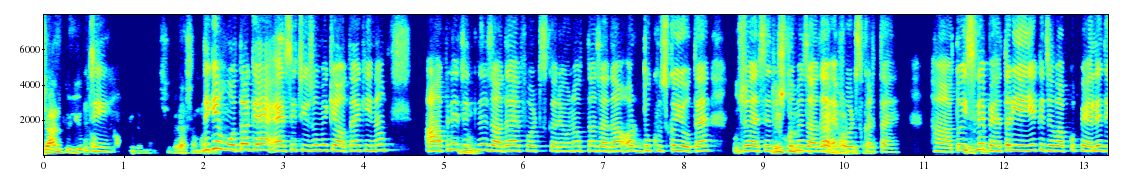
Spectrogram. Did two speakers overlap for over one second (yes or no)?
yes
